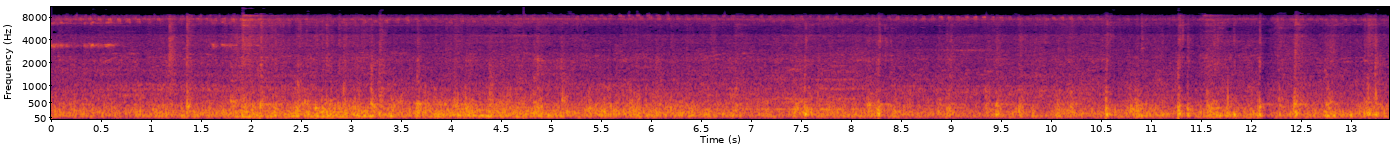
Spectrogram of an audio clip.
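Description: Karimnagar–Tirupati Superfast Express passenger train running into a station, heard from the open door of one of its coaches: a steady rumble of wheels on rail with many sharp clacks as the wheels cross rail joints and points. A faint, brief wheel squeal comes near the start.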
